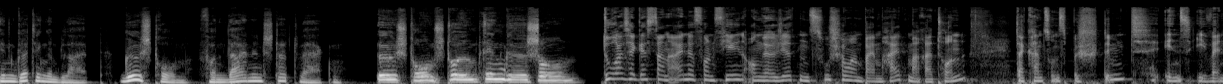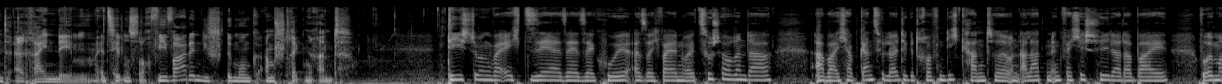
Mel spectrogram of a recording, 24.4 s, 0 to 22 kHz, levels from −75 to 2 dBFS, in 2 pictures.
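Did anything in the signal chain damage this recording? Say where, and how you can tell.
No, nothing in the signal chain audibly damaged this audio.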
